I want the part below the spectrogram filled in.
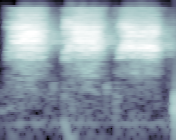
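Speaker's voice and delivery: imitated spray puffs, "psh, psh, psh"; quick hissing squirts from the mouth; spray noise. Jovial man spraying the teller, imitated spray noise. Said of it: "he was like".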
